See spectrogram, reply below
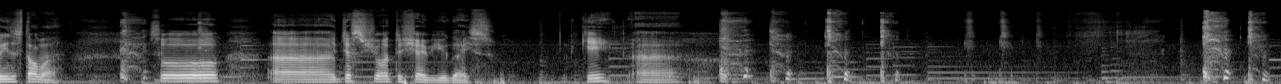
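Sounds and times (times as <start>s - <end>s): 
speech: 0.0s - 5.1s, 5.8s - 8.6s
faint steady tonal background: 0.0s - 12.8s
person coughing with sharp hacking coughs: 1.2s - 1.5s, 7.2s - 9.0s, 12.0s - 12.7s.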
